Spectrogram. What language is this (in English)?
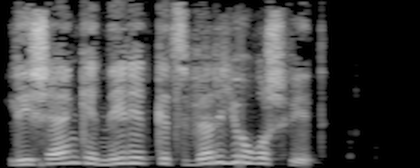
Western Mari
